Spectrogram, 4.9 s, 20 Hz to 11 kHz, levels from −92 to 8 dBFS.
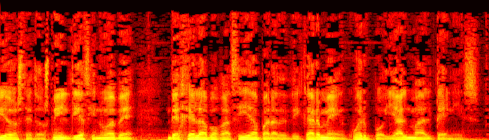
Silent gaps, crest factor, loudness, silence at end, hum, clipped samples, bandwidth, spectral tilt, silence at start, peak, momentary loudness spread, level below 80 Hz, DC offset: none; 18 dB; -19 LUFS; 0 s; none; under 0.1%; 10.5 kHz; -5.5 dB/octave; 0 s; 0 dBFS; 7 LU; -36 dBFS; under 0.1%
